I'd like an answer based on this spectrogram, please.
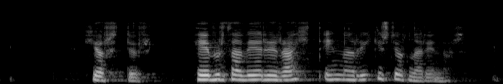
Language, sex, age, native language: Icelandic, female, 60-69, Icelandic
